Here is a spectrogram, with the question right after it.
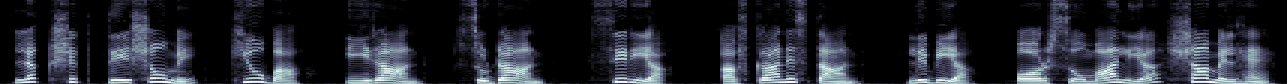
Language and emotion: Hindi, neutral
